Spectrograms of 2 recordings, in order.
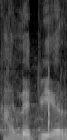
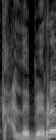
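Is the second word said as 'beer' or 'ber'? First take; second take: beer; ber. First: The second word sounds like 'beer'. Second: The second word sounds like 'ber'. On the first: The speaker calls it wrong. "काल बिअर नाही रे" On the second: The speaker calls it right. "काल बेर म्हणजे"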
